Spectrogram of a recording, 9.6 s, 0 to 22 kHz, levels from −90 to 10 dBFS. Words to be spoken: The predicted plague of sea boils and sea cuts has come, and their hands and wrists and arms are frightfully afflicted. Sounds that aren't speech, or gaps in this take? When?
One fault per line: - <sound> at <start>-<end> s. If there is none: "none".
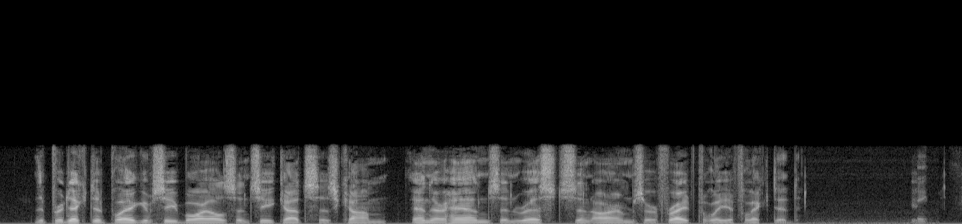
- laugh at 9.1-9.3 s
